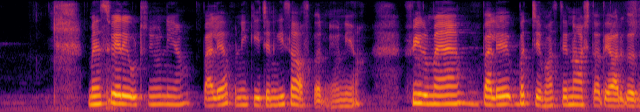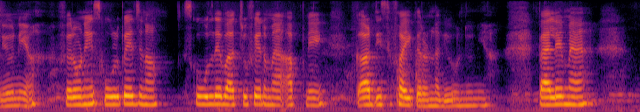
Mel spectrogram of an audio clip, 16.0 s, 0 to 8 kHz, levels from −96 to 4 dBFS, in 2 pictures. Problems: constant background noise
